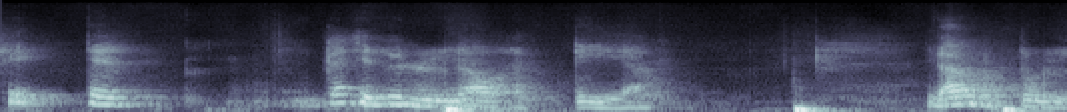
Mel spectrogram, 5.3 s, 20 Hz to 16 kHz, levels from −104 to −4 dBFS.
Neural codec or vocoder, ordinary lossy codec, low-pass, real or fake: codec, 44.1 kHz, 2.6 kbps, DAC; none; 14.4 kHz; fake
